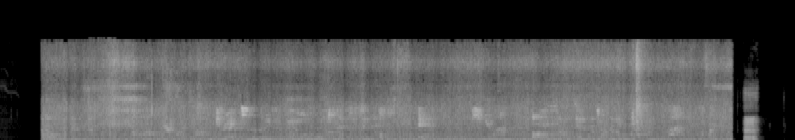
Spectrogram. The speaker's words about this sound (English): Just another day on the J train.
